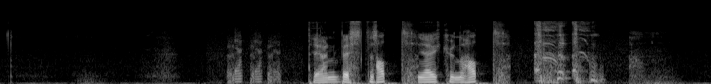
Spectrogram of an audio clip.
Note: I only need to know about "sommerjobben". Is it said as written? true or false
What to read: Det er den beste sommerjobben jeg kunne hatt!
false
